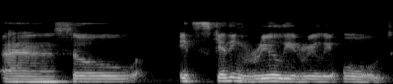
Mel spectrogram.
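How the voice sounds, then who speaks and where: A man with a non-native accent, medium pitch and flat, monotone intonation. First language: not English. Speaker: process engineer. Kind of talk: interview. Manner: halting, many fillers.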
